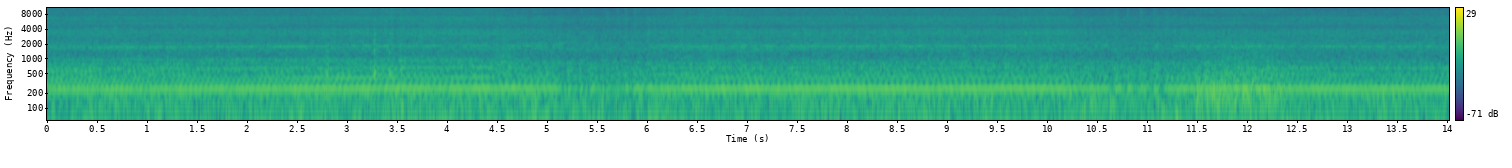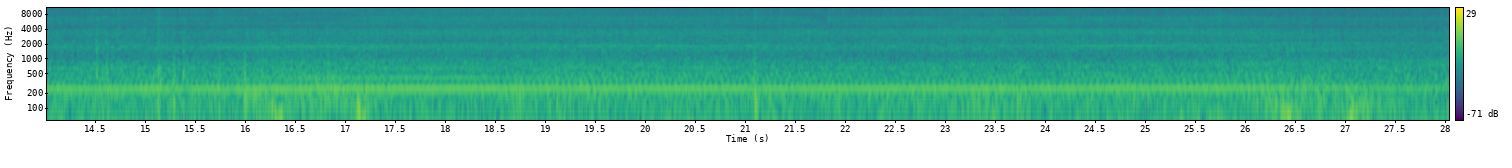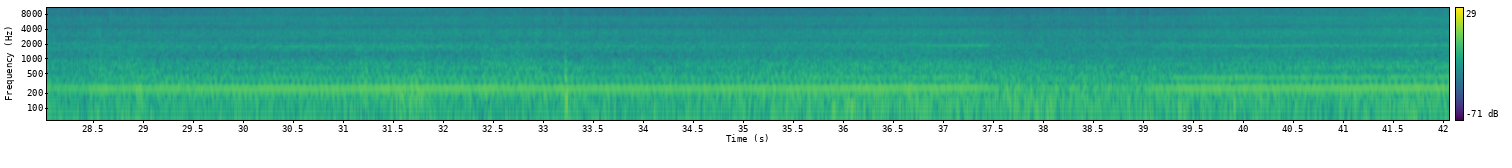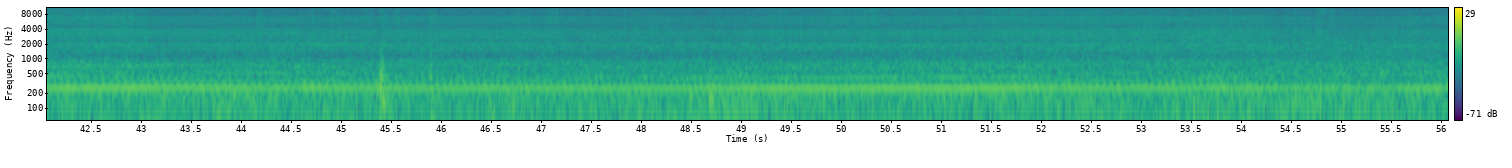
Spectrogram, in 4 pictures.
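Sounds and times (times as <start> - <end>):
moped engine droning: 0.0 - 56.0
wind and road noise: 0.0 - 56.0.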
